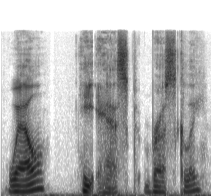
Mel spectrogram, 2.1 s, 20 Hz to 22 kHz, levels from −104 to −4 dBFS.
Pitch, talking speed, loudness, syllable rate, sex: 115 Hz, 115 wpm, -19 LUFS, 4.1 syllables/s, male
